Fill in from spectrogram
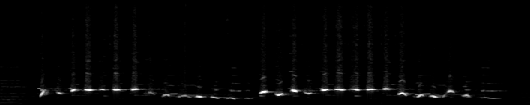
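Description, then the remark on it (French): A person whistles a lilting, bird-like melody in reply to a bird's song, the notes rising and falling in quick repeated phrases, clear with no talking. “qui savait déjà siffler, voulut essayer de répondre au chant de l'oiseau.”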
